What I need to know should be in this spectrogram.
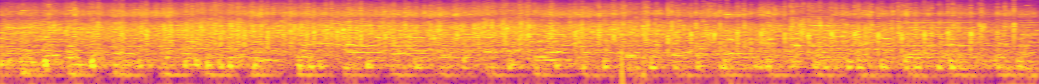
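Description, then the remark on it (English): A large crowd applauds and cheers in a dense, steady roar of clapping and voices that stays loud and unbroken for the full ten seconds. “Oh, boy, this crowd's going to go bananas, even though they're not from Monterey.”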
